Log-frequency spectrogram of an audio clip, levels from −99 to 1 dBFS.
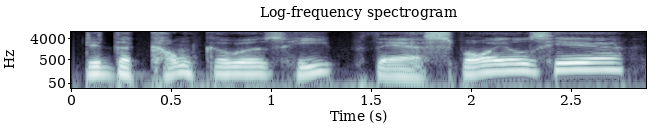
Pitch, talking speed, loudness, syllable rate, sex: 140 Hz, 145 wpm, -15 LUFS, 3.7 syllables/s, male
